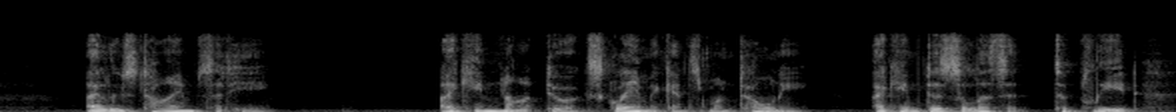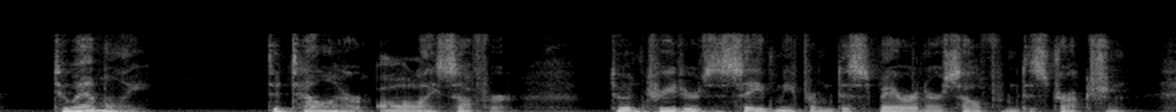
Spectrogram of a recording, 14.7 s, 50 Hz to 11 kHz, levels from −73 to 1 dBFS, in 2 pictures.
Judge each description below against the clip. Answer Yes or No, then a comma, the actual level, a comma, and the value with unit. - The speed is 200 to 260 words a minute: No, average, 150 wpm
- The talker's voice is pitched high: No, medium, 145 Hz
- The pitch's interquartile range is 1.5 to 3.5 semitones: No, wide, 5.6 semitones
